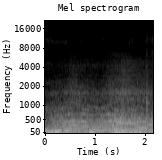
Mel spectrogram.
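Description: A BMW X6 40d engine idles in park with a low rumble and rises into a few moderate revs, steady and close, with no voices.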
